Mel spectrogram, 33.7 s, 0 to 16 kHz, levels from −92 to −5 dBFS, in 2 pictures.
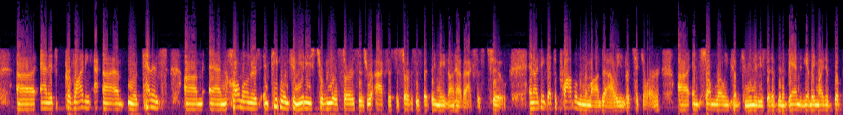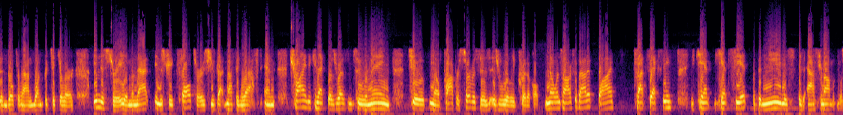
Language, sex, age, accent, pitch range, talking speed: English, male, 50-69, American, 125-165 Hz, 190 wpm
